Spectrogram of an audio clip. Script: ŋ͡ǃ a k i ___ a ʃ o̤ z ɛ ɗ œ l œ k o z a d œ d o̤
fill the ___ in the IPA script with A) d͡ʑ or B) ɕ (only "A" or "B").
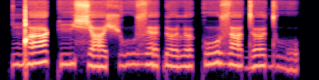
B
